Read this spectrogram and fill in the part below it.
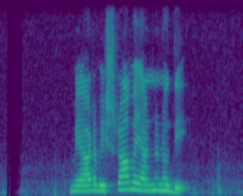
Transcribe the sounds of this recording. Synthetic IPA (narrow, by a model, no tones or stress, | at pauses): meaːʈəʋiʃraːməjanːənod̪iː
